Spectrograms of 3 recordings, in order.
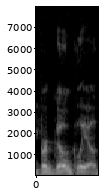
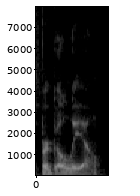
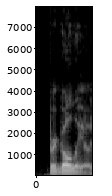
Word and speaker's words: Bergoglio: People pronounce that second G, Bergoglio. That's wrong. It's Bergoglio. You don't say Lasagna unless you're joking. It's Lasagna, right? Bergoglio.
